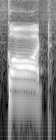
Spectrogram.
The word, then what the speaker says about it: cot: वैसे ओ, जैसे COT, अभी से पढ़ेंगे आप, कॉट, फॉग, हॉट, टॉप, पॉट, लॉग।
